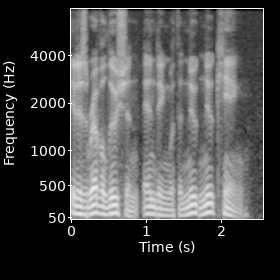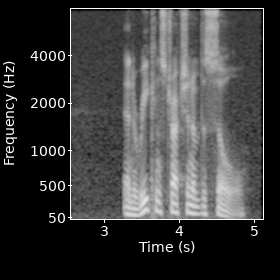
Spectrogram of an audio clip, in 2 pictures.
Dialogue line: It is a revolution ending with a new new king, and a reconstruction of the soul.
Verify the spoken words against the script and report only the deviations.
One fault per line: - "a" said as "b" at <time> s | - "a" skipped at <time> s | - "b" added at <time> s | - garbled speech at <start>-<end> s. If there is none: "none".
none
